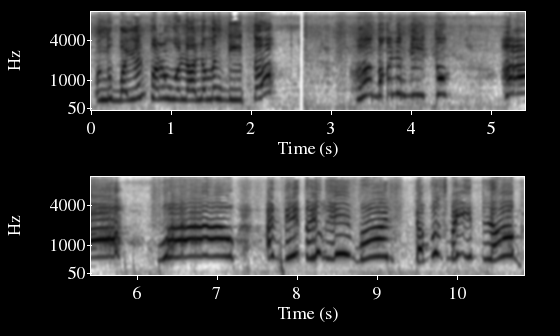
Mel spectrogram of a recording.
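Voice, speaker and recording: An excitable cartoon girl full of gasps and exclamations, played by a woman. Her voice is very high and piercingly bright. A faint background hiss sits behind it. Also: normal speed, pauses often. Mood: curious. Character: excitable young girl Zoraida. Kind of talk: cartoon voice acting.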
